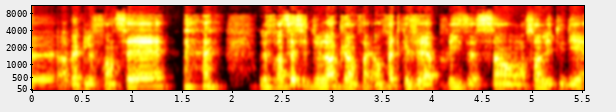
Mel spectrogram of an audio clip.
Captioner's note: laugh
